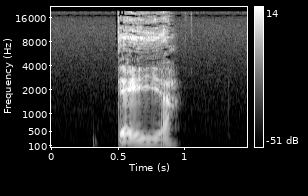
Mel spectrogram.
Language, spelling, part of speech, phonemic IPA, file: Navajo, déyá, verb, /tɛ́jɑ́/, Nv-déyá.ogg
- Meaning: first-person singular perfective of dighááh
